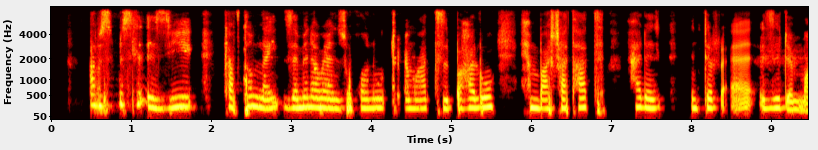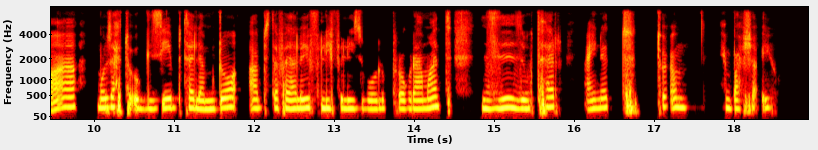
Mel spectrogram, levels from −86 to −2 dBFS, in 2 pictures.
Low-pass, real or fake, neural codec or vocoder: 7.2 kHz; real; none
